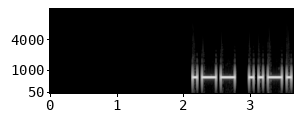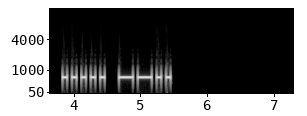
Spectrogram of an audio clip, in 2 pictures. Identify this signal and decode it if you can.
Morse code, heard as a keyed tone, about 17 wpm, 700 Hz. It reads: WF5Z
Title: USA Call Signs - 4 Characters - Repeated 3x - 17wpm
